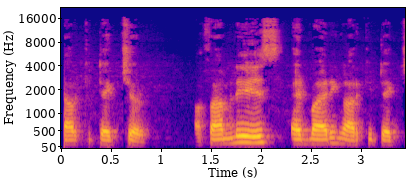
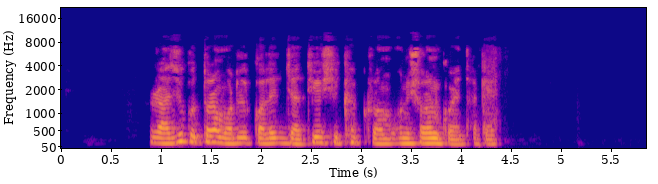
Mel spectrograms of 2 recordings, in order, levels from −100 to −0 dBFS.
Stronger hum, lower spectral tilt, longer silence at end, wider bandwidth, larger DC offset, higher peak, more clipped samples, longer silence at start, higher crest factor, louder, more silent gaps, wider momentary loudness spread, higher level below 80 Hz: neither; second, -5 dB/octave vs -6.5 dB/octave; second, 0.1 s vs 1.5 s; first, 16.5 kHz vs 7.4 kHz; neither; first, -2 dBFS vs -12 dBFS; neither; second, 0.05 s vs 0.9 s; about the same, 14 dB vs 18 dB; first, -17 LUFS vs -28 LUFS; neither; about the same, 9 LU vs 10 LU; first, -66 dBFS vs -74 dBFS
